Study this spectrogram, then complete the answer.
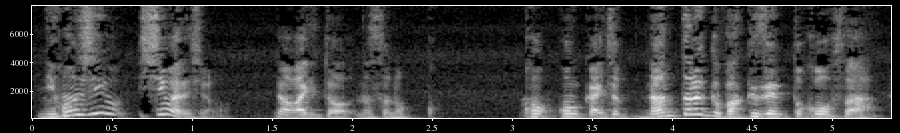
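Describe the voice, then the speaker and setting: A man's voice: high voice, huge pitch swings, fast talker, pushed and bright, slightly rough. A man chatting casually as a podcast panelist, rambling with many fillers and restarts and laughing asides. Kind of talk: casual chat about a film.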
